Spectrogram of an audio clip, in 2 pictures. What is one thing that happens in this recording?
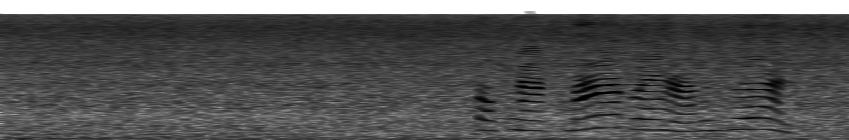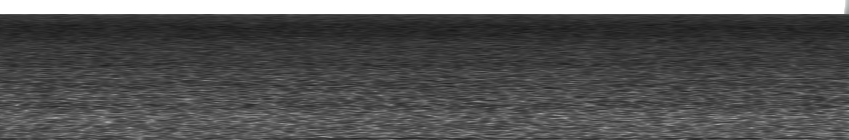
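Traffic rolls by on a wet road below, with a steady hiss.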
